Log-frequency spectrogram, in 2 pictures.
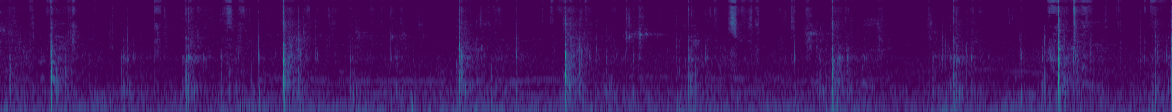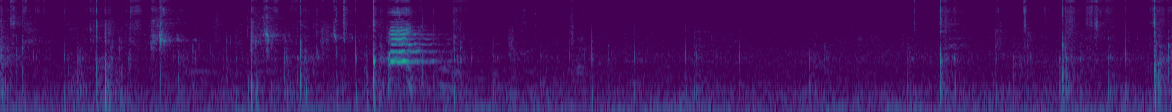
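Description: Tennis balls are struck with rackets in a steady rally, each hit a sharp pop.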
